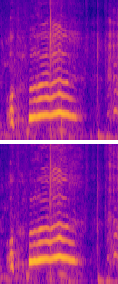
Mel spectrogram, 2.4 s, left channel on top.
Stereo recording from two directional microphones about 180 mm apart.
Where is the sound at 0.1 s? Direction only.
30° right (ahead or behind).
